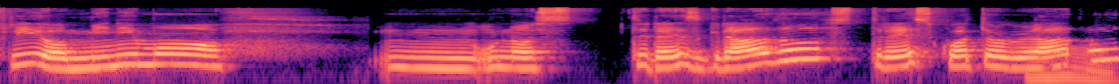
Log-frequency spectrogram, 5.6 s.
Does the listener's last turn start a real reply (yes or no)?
no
